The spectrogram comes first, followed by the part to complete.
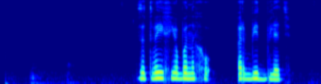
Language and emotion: Russian, neutral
